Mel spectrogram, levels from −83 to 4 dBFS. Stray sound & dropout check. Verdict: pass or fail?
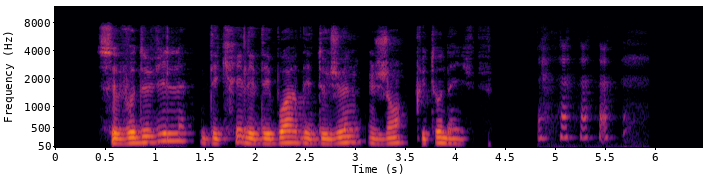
fail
